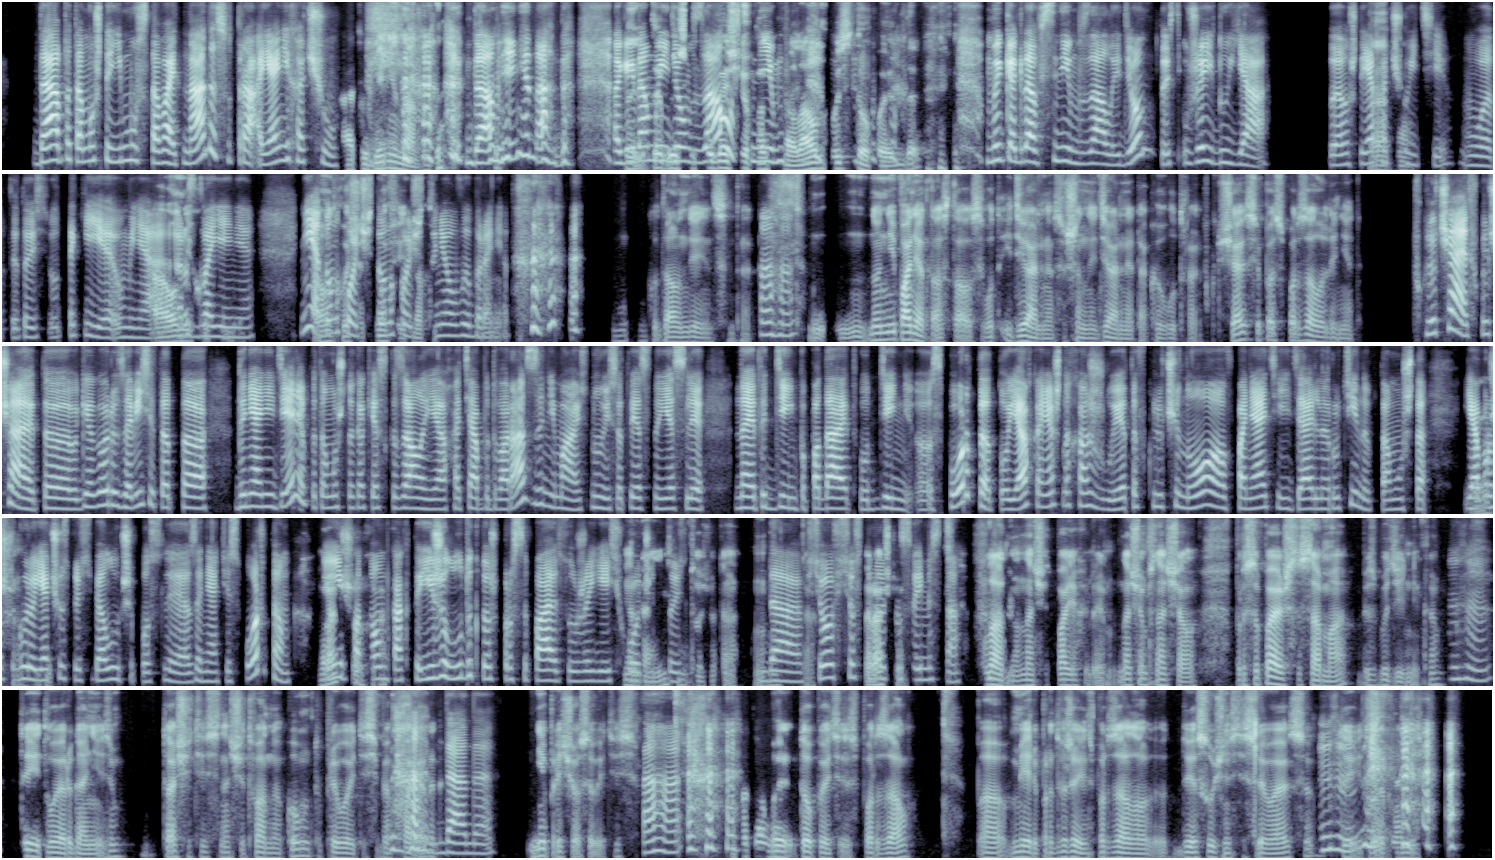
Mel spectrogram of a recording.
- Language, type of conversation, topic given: Russian, podcast, Как выглядит твоя идеальная утренняя рутина?
- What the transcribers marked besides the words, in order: laugh; laughing while speaking: "Да, мне не надо"; chuckle; laughing while speaking: "ним"; laugh; chuckle; chuckle; chuckle; chuckle; chuckle; tapping; laugh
